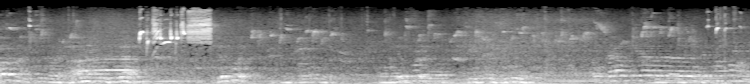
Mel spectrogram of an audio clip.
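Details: European goldfinch (maqnin) singing in bursts of high, sharp chirps and short scratchy trills, with a loud squeaky flurry near the start, while a man's voice talks over the bird for most of the recording.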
